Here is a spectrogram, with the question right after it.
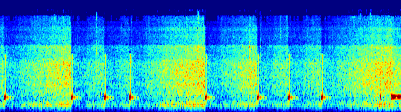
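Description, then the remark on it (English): Telephone dialing tones: a series of about nine short, clicky beeps at an uneven pace, each one a quick key press, over a steady background hiss, with a held tone just at the end. “So even though it's something that still is hard for me to do, I picked up the phone, and here's what happened.”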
